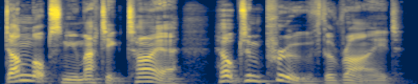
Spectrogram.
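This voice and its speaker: Man narrating with very varied pitch. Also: wildly swooping pitch, a little slow. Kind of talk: scripted documentary narration.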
